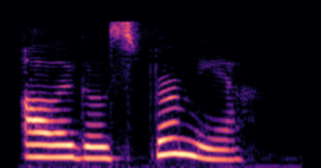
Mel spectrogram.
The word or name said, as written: oligospermia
